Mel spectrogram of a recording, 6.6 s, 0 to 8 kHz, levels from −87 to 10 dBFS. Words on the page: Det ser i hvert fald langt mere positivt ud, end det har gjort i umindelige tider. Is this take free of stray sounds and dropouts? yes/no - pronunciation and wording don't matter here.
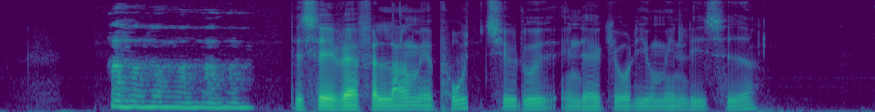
no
